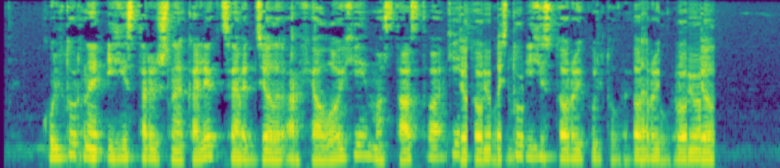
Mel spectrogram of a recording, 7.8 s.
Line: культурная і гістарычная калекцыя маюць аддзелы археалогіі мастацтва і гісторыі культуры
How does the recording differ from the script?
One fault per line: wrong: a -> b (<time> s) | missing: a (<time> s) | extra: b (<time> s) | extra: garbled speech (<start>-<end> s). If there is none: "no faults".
missing: маюць (2.4 s)
extra: garbled speech (4.5-5.3 s)
extra: garbled speech (6.3-7.2 s)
